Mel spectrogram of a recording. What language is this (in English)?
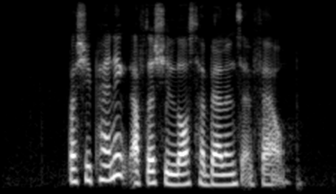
English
